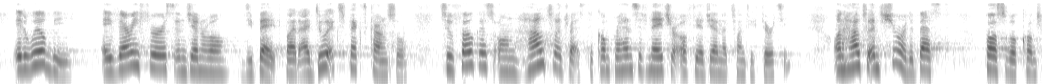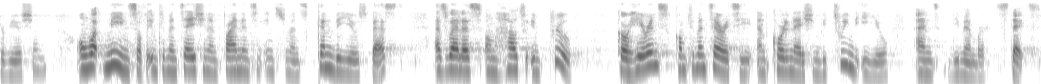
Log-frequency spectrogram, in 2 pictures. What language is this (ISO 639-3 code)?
eng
